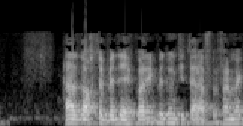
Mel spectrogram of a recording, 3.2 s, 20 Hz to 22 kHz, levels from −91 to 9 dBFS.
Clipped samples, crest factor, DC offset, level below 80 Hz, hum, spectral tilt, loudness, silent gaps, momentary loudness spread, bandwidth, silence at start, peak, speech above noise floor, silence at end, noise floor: under 0.1%; 18 dB; under 0.1%; -62 dBFS; none; -4.5 dB/octave; -17 LUFS; none; 7 LU; 7.8 kHz; 0.85 s; 0 dBFS; 35 dB; 0 s; -51 dBFS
